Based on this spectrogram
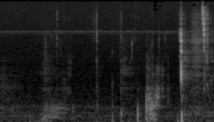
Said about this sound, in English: Let me just take a sip and see if she's still reasonable.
